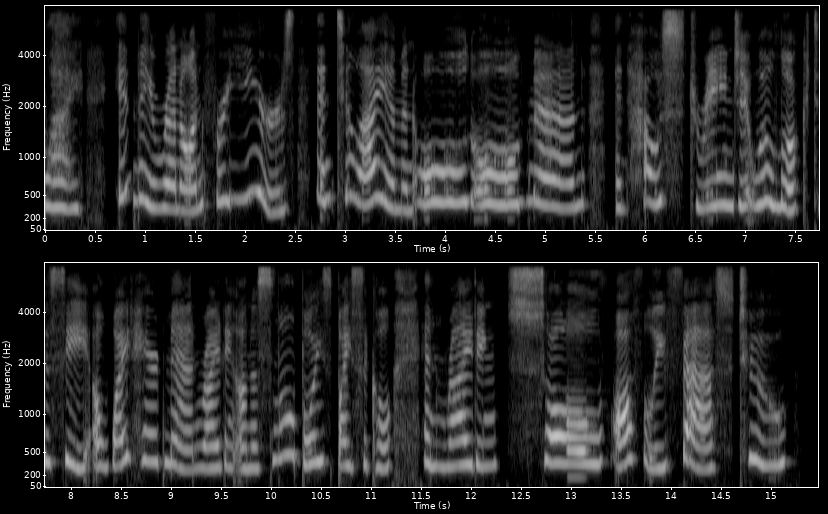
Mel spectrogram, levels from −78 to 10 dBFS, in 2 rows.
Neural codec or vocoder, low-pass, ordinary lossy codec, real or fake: none; 7.2 kHz; MP3, 48 kbps; real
